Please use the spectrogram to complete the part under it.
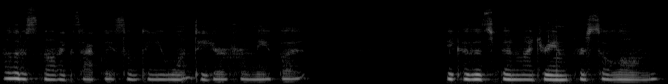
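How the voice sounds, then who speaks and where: A woman's voice: on the high side, flat delivery, moderate pace, warm tone, exaggerated voice. A woman whispering as a frightened young influencer. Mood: desperate. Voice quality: whispered, breathy.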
